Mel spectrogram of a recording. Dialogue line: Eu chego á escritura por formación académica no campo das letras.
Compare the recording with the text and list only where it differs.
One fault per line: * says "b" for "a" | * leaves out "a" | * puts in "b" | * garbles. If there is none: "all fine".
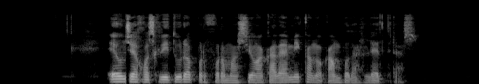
all fine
